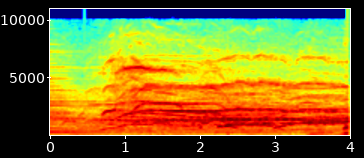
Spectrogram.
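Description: Concert audience screaming and cheering, with many overlapping high shrieks and whoops that swell about a second in, over a low chord held by the band.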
